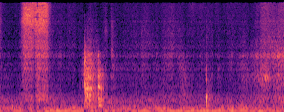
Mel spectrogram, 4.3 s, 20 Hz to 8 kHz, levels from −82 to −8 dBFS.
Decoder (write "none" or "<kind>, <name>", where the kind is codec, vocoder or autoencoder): autoencoder, DAC-VAE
